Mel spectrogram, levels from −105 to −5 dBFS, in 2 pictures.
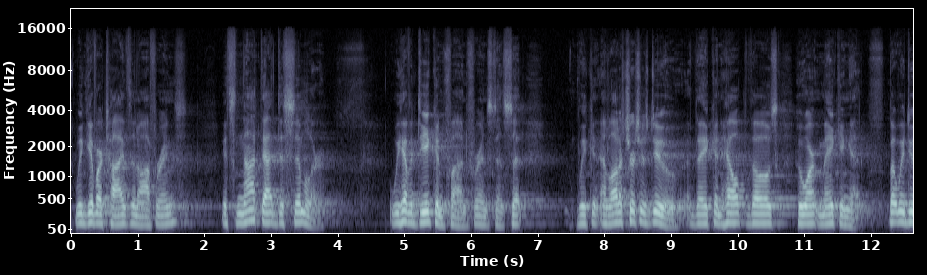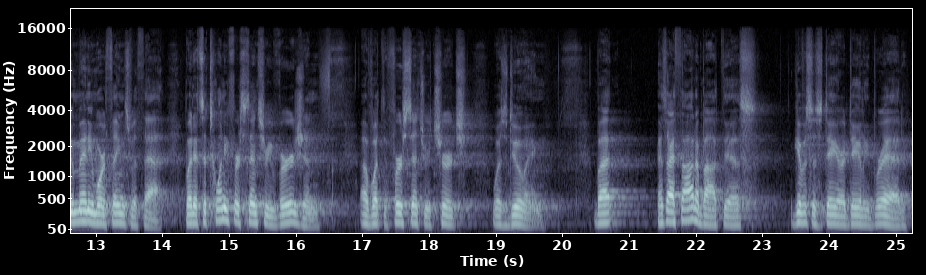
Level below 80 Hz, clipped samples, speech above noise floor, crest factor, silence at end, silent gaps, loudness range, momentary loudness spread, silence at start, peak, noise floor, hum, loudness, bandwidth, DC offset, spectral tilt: -80 dBFS; under 0.1%; 34 dB; 18 dB; 0 s; none; 5 LU; 13 LU; 0.05 s; -16 dBFS; -68 dBFS; none; -35 LUFS; 16 kHz; under 0.1%; -6 dB/octave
